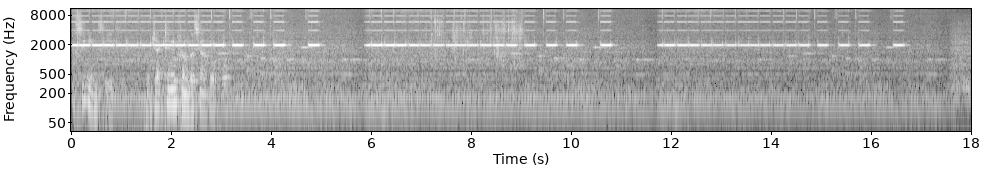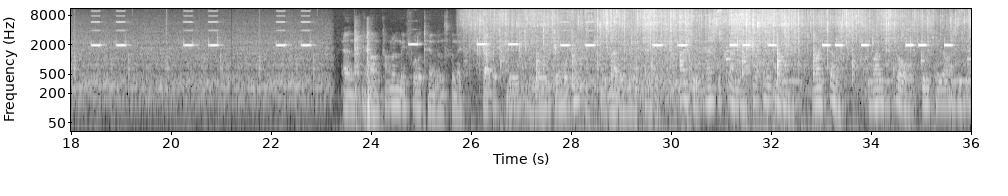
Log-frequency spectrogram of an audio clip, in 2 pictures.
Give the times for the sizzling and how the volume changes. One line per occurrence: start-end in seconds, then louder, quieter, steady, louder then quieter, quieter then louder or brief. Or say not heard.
25.7-35.9 louder then quieter.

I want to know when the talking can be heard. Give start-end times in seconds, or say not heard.
0.0-3.4, 23.3-35.9.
